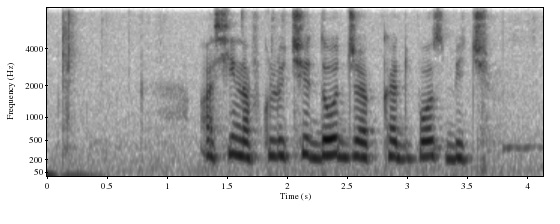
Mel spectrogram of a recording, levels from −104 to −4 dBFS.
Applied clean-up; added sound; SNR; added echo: none; none; none; none.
